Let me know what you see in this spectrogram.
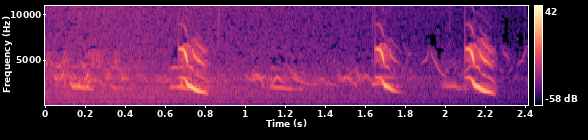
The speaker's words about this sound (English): After listening through hours of sound archives, they found a bird chirp that they really liked, the mountain bluebird. There was a richness to it, and so we isolated just one chirp of this bird in the background.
